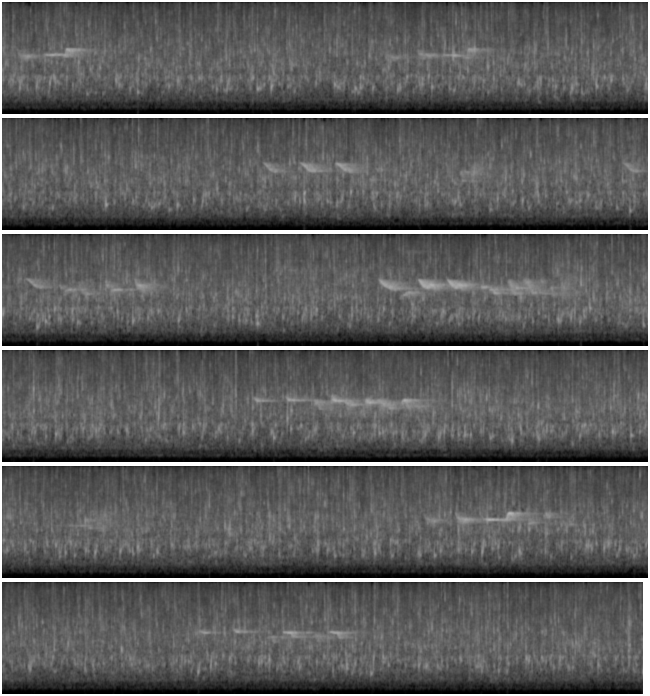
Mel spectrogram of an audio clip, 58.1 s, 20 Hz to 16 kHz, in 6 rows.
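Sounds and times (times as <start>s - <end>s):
stream trickling over stones: 0.0s - 58.0s
songbird singing: 32.8s - 35.4s, 45.2s - 47.2s, 51.4s - 53.8s.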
